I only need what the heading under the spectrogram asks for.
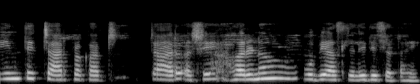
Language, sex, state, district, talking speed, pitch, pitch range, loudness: Marathi, female, Maharashtra, Pune, 155 wpm, 230 Hz, 210-265 Hz, -20 LUFS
